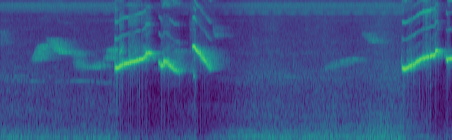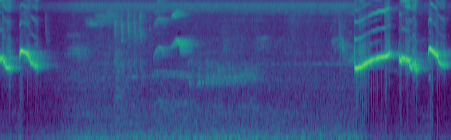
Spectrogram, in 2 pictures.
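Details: Orange-headed thrush giving its morning 'ngeplong' song as an aggression lure: the same loud whistled phrase of rising and falling slurs repeated three times, roughly every four seconds, with soft other bird notes between.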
